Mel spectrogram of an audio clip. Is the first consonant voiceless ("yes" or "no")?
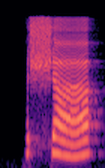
yes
